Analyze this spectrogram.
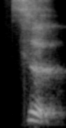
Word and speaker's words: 四: Si. Si. Not C. C. C is a wrong pronunciation. We pronounce it as si. Si.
